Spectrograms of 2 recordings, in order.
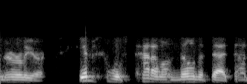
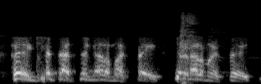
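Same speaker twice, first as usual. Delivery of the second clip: imitating an angry yell; 9 semitones higher than usual. Gibson swats microphone away.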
